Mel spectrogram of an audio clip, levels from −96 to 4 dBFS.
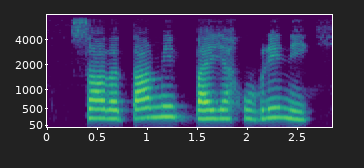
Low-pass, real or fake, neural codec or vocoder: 7.2 kHz; fake; codec, 16 kHz, 0.4 kbps, LongCat-Audio-Codec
